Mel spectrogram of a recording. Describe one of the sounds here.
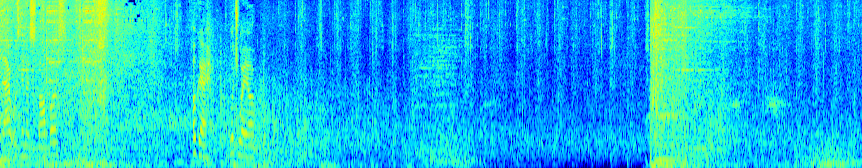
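Heavy footsteps crunch on rough ground.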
